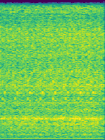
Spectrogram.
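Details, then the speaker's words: Turbo diesel Mercedes CDI, after fitting larger main injection pump, larger injectors and base tune: diesel clatter at idle with a thin high chirp riding steadily on top, likely from the accessory belt drive; chirp suspected to be a bad belt tensioner. "right so we think the the chirping is a bad belt tensioner let's take a look"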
